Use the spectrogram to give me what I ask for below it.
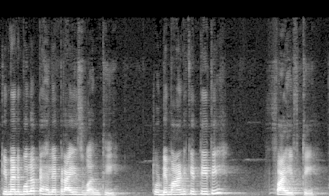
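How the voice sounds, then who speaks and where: A woman's voice: high voice, moderate pace, a bit bright. A young woman with an Indian accent teaching an exam-prep economics lecture, explaining step by step, stressing key terms and often asking if students have understood. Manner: explains step by step, checks understanding with repeated questions.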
